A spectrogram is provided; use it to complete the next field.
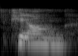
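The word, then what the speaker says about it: Kyong: Kong. I think it's Keon. K Y O N G.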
